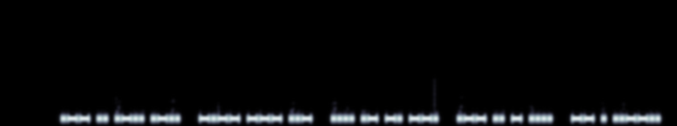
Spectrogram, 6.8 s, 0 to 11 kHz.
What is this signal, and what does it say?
Morse code, heard as a keyed tone, about 40 wpm, 700 Hz. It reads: WILL YOU HANG WITH ME?
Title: Sentences from Top 1600 Words 40wpm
